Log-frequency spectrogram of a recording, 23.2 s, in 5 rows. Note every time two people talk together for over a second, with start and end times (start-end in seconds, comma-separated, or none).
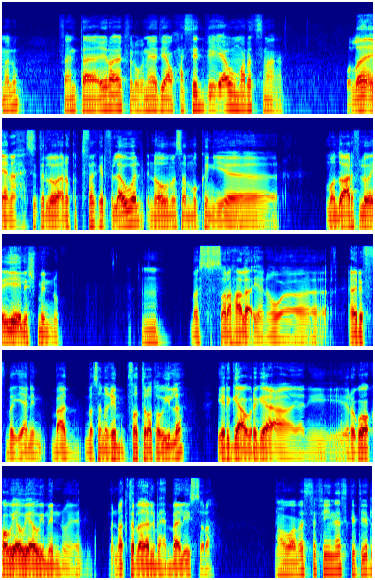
none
